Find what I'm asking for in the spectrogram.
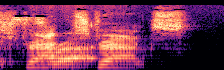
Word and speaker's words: Strax: It rhymes with fax. It's like Strax.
